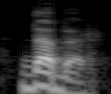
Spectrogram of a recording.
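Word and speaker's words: דביר: بص بيقول ايه بقى في الهامش: كتب الشيوخ الكلمة العبرانية دبر كما هي بالأحرف اليونانية وتلفظ دبر، والدبر بالعربية هو الخلف والمؤخرة.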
